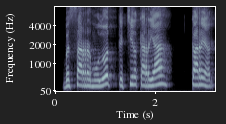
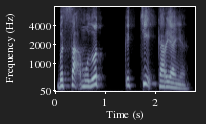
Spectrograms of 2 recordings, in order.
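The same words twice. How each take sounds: First: Louder, with "karya" hammered home twice; emphatic repeat. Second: Besar mulut, kecil karyanya spoken slowly and evenly, like dictating a note; slow dictation. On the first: Preacher repeating the maxim to the crowd, louder and punchy. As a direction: drive the maxim in hard, louder. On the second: Preacher spelling out a maxim for the audience to note, slow. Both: Shown as a demonstration.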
